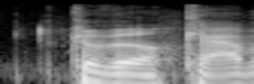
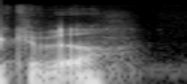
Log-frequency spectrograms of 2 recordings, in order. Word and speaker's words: Cavill: Cavill. I think it's Henry Cavill.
